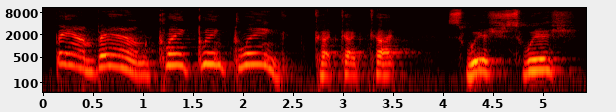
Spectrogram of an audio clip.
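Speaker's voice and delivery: high, bouncy sound effects; bang, clink and swish like a busy workshop; playful work noises. Acted. Building noises with onomatopoeia.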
